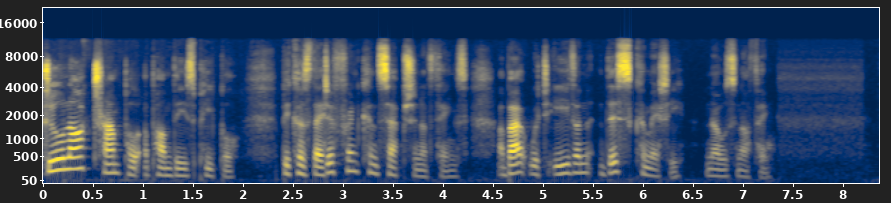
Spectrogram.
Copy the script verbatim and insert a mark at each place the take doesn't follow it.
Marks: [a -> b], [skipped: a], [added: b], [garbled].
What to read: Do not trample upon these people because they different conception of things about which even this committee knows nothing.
Do not trample upon these people because they different conception of things about which even this committee knows nothing.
